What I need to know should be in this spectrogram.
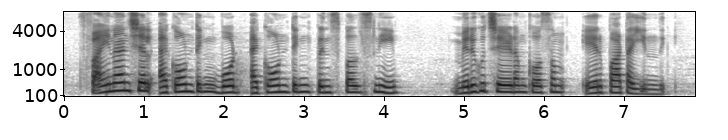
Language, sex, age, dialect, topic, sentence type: Telugu, male, 25-30, Central/Coastal, banking, statement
